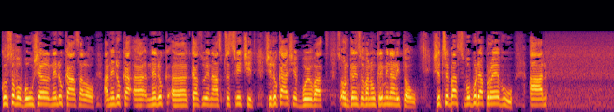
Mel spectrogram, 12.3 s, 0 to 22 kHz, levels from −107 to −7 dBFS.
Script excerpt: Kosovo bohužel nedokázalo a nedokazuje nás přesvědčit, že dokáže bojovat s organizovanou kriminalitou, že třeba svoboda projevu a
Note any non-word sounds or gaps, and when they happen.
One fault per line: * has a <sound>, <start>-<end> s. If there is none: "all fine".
all fine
